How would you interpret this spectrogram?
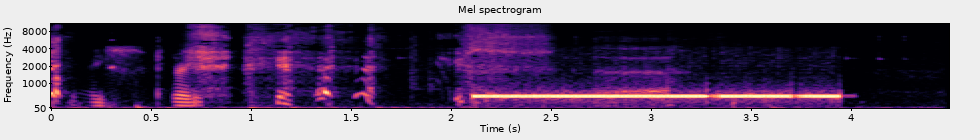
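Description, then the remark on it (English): A man talks briefly, then a loud, steady ringing tone of a phone call being placed sounds for about two seconds on its own before cutting off into quiet. “While the phone's ringing.”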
